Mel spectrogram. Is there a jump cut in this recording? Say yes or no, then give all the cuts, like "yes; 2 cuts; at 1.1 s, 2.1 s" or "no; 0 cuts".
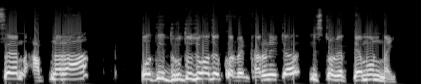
no; 0 cuts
